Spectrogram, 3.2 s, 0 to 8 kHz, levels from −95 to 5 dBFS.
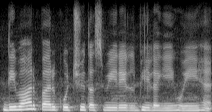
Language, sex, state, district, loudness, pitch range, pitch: Hindi, female, Haryana, Charkhi Dadri, -14 LUFS, 160-190 Hz, 175 Hz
